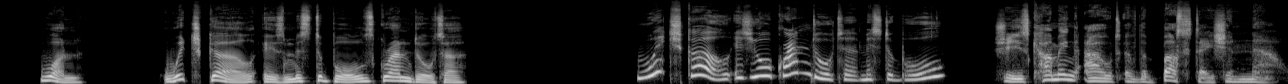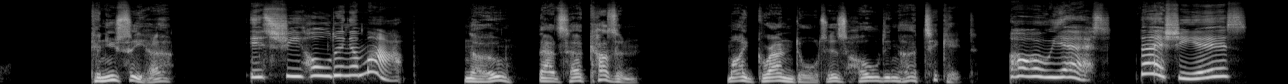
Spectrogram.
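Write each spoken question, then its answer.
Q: Which girl is Mr. Ball's granddaughter?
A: The girl holding her ticket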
